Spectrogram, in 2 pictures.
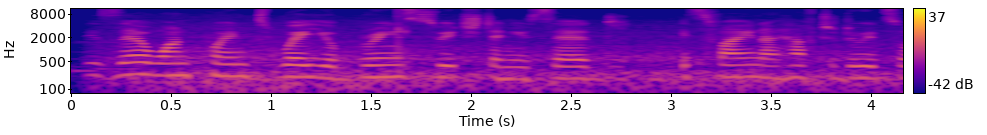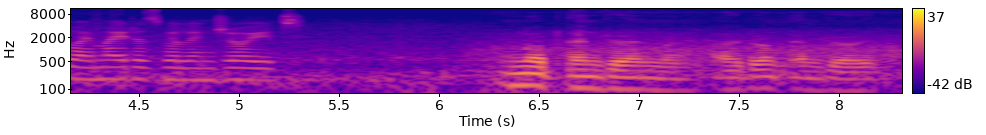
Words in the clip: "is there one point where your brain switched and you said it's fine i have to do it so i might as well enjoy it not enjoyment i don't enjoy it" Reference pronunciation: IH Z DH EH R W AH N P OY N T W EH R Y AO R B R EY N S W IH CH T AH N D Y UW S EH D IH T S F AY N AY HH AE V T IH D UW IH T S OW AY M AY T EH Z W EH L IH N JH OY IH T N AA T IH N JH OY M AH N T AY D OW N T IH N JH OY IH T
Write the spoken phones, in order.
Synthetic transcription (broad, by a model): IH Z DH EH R W AH N P OY N T W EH R Y AO R B R EY N S W IH CH T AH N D Y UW S EH D IH T S F AY N AY HH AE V T IH D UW IH T S OW AY M AY T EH Z W EH L IH N JH OY IH T N AA T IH N JH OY M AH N AY D OW N T IH N JH OY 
